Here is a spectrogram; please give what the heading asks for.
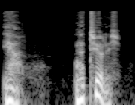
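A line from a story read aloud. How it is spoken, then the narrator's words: Speech then sob-hiccup. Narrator (German): hörte er Flavia sagen, gefolgt von einem Geräusch, halb Schluchzen, halb Schluck auf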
